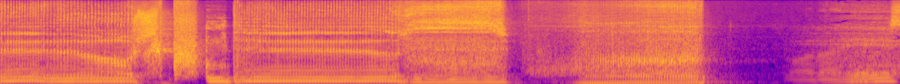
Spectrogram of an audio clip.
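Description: Beatboxer's lip oscillation: the lips buzz at a clear pitch, playing a run of held low notes that shift in pitch, cut by a couple of sharp clicks. The notes stop briefly about five seconds in.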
